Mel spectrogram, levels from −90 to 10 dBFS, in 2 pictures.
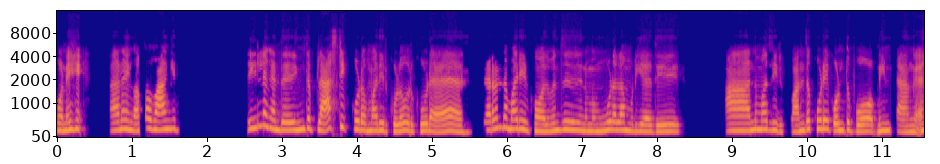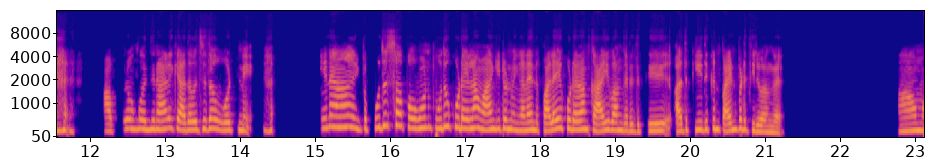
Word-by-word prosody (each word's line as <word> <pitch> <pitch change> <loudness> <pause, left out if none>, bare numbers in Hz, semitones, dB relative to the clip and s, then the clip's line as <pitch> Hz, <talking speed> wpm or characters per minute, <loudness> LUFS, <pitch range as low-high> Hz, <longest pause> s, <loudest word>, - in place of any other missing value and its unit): போனேன். 230 +5 +2 0.5
ஆனா 230 +3 +1
எங்கப்பா 215 +5 -1
வாங்கி 255 +2 +2 1.1
இல்லங்க 330 -4 -1
அ - - +2
இந்த 225 0 +1 0.2
இந்த 255 +4 +1
பிளாஸ்டிக் 270 +8 0
கூட 240 -3 +2
மாரி 210 +1 +1
இருக்கும்ல 195 +2 0
ஒரு 190 - -3
கூட. 205 -1 +2 0.7
தெறந்த 280 +6 -1
மாரி 260 0 +1
இருக்கும். 205 -2 0
அது 190 - 0
வந்து 230 +2 +1 0.2
நம்ம 200 -1 0
மூடலாம் 225 -1 +1
முடியாது. 185 -2 -1 0.9
ஆ - - 0 0.2
அந்த 240 +2 +2
மாதிரி 225 -2 -1
இருக்கும். 180 0 -5
அந்த 215 +4 +1
கூடயே 260 -1 +1
கொண்டு 215 +1 +1
போ 185 - +2
அப்டின்ட்டாங்க. 185 -2 -1 0.8
அப்புறம் 250 +7 -3
கொஞ்ச 250 -1 +2
நாளைக்கு 265 0 0
அத 230 - +1
வச்சு 255 +3 -2
தான் 260 -3 0
ஓட்டுனேன். 220 -2 -2 1.0
ஏன்னா, 320 +2 +1 0.3
இப்ப 265 +2 -1
புதுசா 350 +4 +1
போவோம்ன்னு, 285 +1 +1
புது 280 +4 +1
கூடல்லாம் 285 -3 +2
வாங்கிட்டோன்னு 255 +1 +2
வைங்களேன், 220 +2 +2
இந்த 225 - -3
பழைய 245 +6 +4
கூடல்லாம் 250 -1 +3
காய் 200 +4 +3
வாங்குறதுக்கு, 205 -2 -1 0.3
அதுக்கு 235 +4 -2
இதுக்குன்னு 245 -1 -1
பயன்படுத்திருவாங்க. 200 -7 +1 1.8
ஆமா. 215 +1 +2
230 Hz, 145 wpm, -19 LUFS, 205-260 Hz, 1.8 s, பழைய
